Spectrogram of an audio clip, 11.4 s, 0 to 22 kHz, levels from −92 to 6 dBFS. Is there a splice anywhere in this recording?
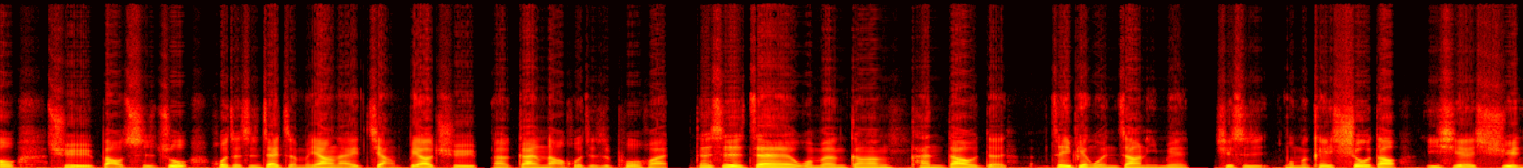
yes; 3 cuts; at 3.6 s, 5.1 s, 9.1 s

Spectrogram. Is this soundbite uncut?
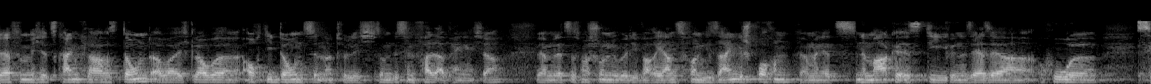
yes; 0 cuts

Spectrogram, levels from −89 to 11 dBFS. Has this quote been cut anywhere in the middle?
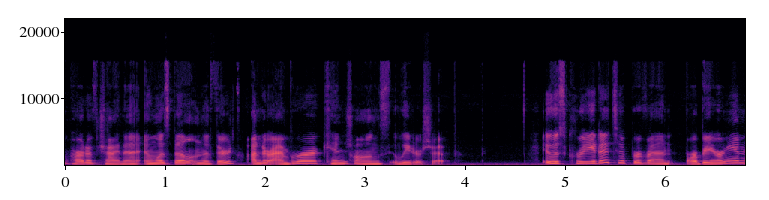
yes; 2 cuts; at 1.7 s, 2.8 s

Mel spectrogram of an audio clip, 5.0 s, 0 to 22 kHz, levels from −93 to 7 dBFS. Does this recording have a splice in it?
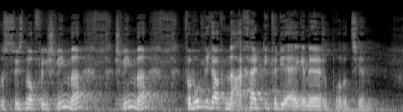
yes; 3 cuts; at 1.4 s, 3.4 s, 4.0 s

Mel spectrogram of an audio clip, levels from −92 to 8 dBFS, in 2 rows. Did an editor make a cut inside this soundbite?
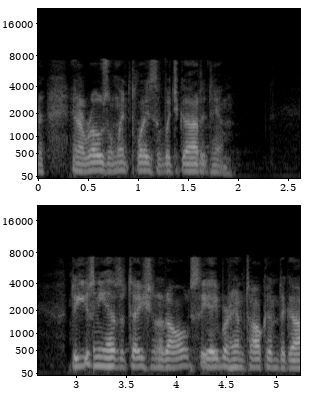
yes; 4 cuts; at 0.9 s, 1.7 s, 3.2 s, 4.1 s

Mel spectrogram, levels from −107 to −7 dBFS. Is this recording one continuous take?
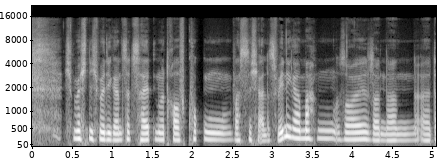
yes; 0 cuts

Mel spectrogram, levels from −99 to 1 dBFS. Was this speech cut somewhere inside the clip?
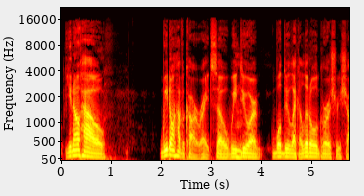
no; 0 cuts

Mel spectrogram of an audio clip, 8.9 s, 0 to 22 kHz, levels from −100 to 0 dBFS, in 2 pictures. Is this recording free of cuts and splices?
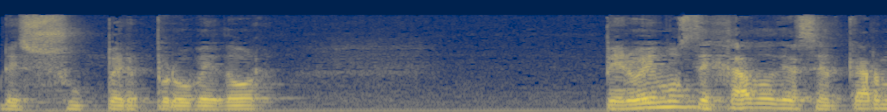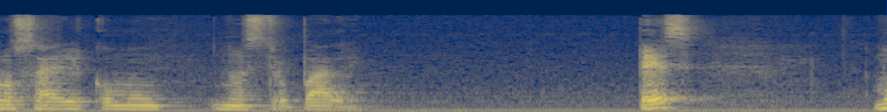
yes; 0 cuts

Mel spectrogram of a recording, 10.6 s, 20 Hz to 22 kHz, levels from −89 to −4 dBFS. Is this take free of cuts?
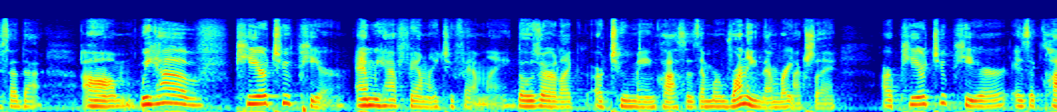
no; 3 cuts; at 2.3 s, 3.5 s, 7.9 s

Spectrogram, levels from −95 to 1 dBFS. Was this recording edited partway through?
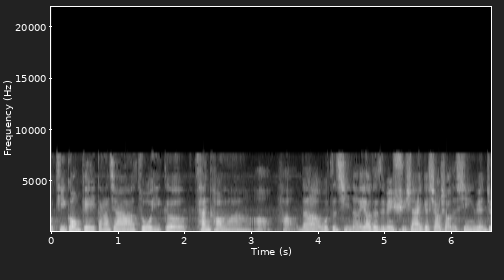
yes; 2 cuts; at 2.1 s, 3.3 s

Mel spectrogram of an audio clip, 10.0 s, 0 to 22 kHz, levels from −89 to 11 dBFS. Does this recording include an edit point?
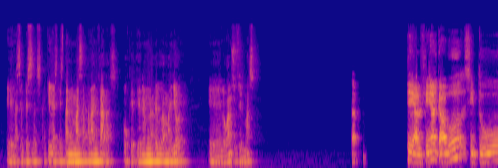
no; 0 cuts

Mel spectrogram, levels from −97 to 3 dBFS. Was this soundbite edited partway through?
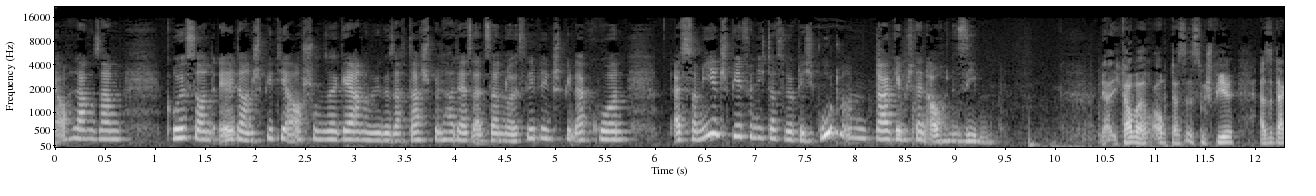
no; 0 cuts

